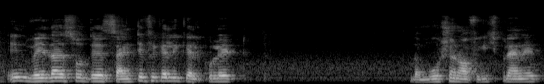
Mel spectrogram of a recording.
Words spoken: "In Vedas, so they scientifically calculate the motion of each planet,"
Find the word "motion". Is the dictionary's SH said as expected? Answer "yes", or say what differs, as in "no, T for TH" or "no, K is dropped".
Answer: yes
